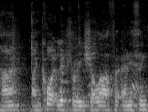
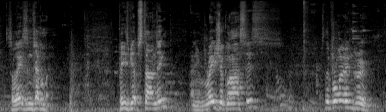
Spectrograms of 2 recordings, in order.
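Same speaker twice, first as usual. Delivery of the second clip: wedding toast speech; 5 semitones higher than usual. Acted. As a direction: raise the glasses, voice lifting high. Raising a toast to the couple.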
